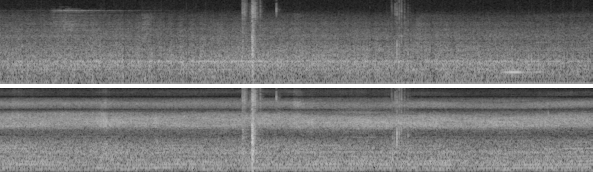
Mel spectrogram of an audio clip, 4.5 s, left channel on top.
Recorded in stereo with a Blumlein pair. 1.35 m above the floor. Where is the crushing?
70° right.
